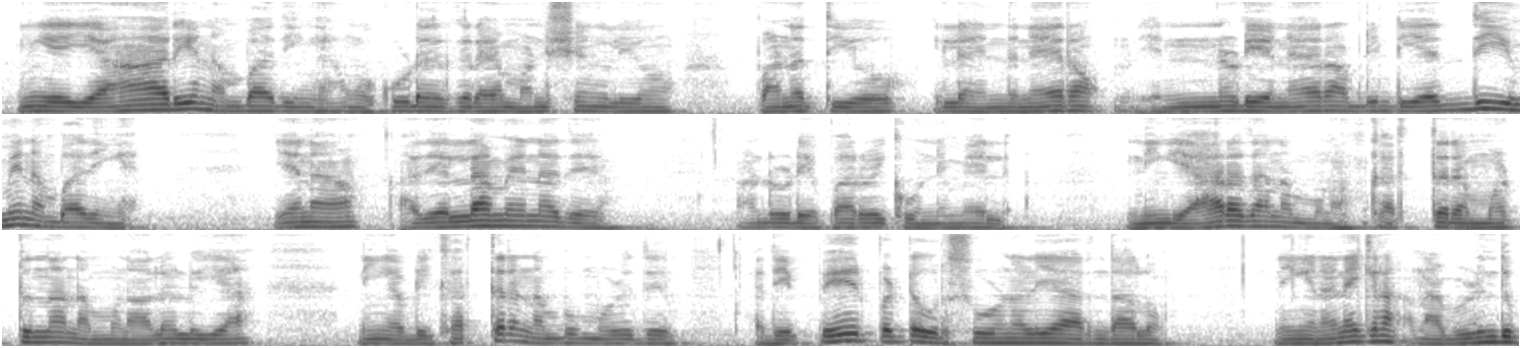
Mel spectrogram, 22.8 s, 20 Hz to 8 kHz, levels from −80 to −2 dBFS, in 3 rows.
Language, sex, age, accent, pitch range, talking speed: Tamil, male, 20-39, native, 100-120 Hz, 125 wpm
